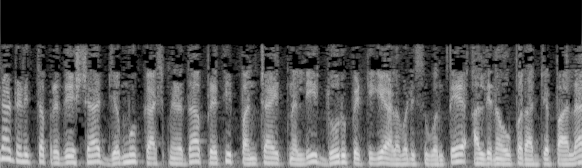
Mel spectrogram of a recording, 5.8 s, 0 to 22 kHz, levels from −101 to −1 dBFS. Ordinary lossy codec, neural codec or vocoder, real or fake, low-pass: none; none; real; 7.2 kHz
